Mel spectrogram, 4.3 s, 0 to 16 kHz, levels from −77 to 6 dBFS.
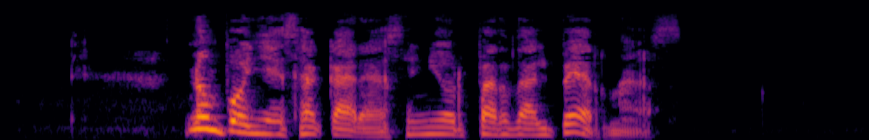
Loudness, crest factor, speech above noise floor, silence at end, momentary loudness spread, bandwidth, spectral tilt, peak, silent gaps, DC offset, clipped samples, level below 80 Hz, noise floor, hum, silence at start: -23 LUFS; 22 dB; 51 dB; 0.95 s; 15 LU; 11 kHz; -5 dB/octave; -2 dBFS; none; under 0.1%; under 0.1%; -72 dBFS; -74 dBFS; none; 0.75 s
